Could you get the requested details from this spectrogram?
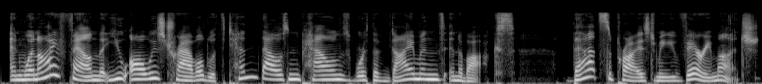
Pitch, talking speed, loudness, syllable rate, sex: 215 Hz, 180 wpm, -16 LUFS, 4.5 syllables/s, female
